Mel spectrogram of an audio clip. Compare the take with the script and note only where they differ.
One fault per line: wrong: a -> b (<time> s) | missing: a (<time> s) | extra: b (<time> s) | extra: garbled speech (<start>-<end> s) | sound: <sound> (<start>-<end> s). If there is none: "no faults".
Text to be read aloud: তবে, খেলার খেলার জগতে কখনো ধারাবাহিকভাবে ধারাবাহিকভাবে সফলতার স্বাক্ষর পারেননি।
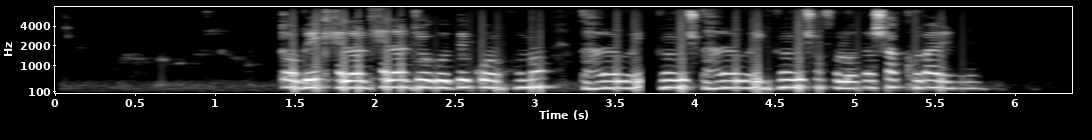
sound: dropout (3.6-3.8 s)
